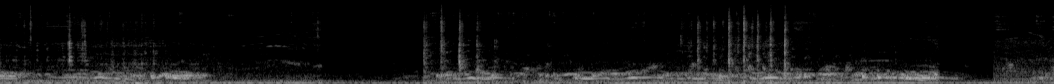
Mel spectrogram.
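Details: Low, rolling pigeon coos repeated in a burbling series, broken by two brief silent gaps and scattered clicks and taps.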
